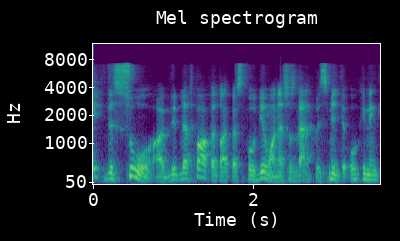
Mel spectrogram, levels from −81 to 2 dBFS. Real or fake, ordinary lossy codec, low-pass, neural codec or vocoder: fake; AAC, 48 kbps; 7.2 kHz; codec, 16 kHz, 0.7 kbps, FocalCodec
